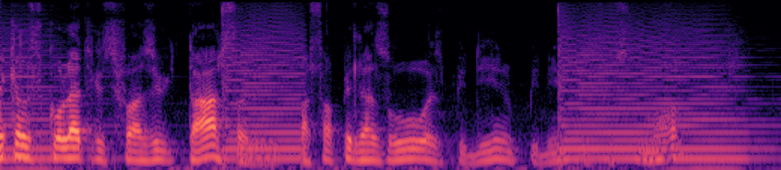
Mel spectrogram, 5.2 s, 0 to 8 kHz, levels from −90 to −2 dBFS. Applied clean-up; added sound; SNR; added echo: none; Organ; 10 dB; none.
